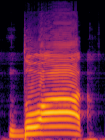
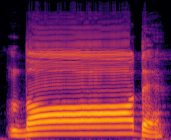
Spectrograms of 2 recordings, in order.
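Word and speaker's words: ض: অনেকে এই সদ দতকে বলে সোয়াদ, দোয়াত, এটা বলা যাবে না। এর উচ্চারণ হলো সদ, দদ।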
